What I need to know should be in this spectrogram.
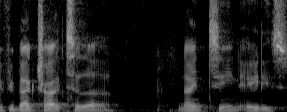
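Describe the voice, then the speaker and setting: A man with an American accent speaks in a dark, mellow tone at a fairly low pitch, his intonation flat and monotone. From United States, Mexican heritage. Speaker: assistant soccer coach, full-time worker. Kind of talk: casual chat.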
